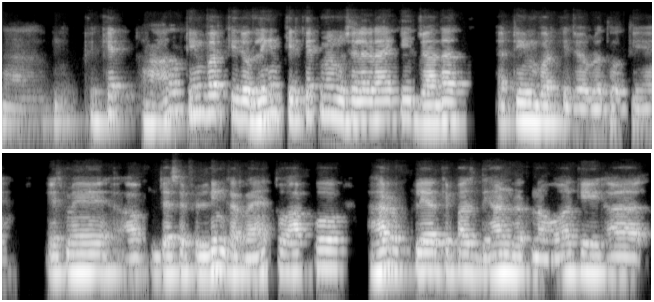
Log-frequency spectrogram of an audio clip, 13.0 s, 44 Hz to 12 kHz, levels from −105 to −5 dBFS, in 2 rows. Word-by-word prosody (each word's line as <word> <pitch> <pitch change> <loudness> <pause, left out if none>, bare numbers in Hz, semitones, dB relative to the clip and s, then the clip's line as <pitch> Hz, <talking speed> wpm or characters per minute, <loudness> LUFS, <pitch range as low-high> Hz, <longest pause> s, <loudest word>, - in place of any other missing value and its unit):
हाँ, 105 -3 -11 0.3
उम, 115 - -10 0.3
क्रिकेट 160 +6 -6
हाँ, 125 +10 -3
team 165 -2 -1
work 170 0 +1
ही 150 - 0
जो 140 -1 +5
लिन 145 +5 +3
क्रिकेट 160 +2 -3
में 160 - -2
मुझे 140 -2 +1
लग 135 0 +2
रहा 140 - +3
है 140 0 0
कि 145 -1 -1
ज़्यादा 120 +1 +2 0.5
अ, 110 - -5
टीम 130 -2 +5
वर्क 120 0 +1
की 110 - -3
ज़रूरत 205 -1 -4
होती 195 - -8
है। 100 0 -10 0.5
इसमें 125 0 +2 0.2
आप 110 +1 -5
जैसे 120 +1 0
फील्डिंग 130 +4 +3
कर 120 -2 +1
रहे 110 -2 0
हैं, 130 +4 -1
तो 135 - -4
आपको 130 +3 -2 0.5
हर 145 +4 +4 0.2
प्लेयर 135 0 +3
के 135 0 -2
पास 130 0 0
ध्यान 125 +2 +4
रखना 115 -1 -2
होगा 110 +4 -2
कि 125 0 0
अ 115 -1 -2
130 Hz, 195 wpm, -19 LUFS, 120-145 Hz, 0.5 s, जो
